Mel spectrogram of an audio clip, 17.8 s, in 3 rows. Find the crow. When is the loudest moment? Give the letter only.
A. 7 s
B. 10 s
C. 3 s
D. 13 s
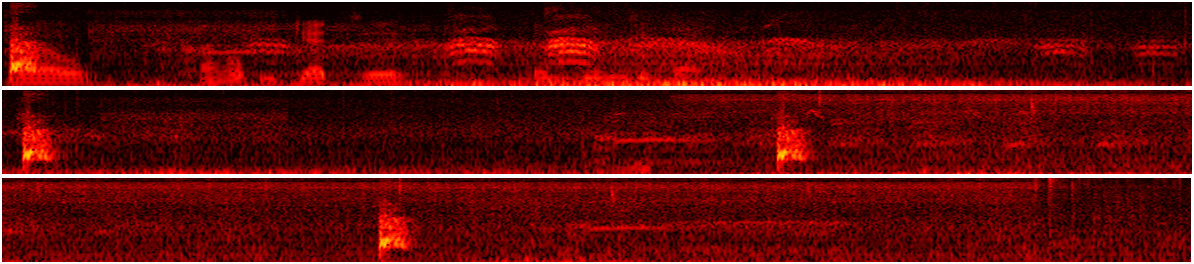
C.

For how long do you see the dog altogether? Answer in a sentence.
The dog can be heard for 5 seconds in total.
